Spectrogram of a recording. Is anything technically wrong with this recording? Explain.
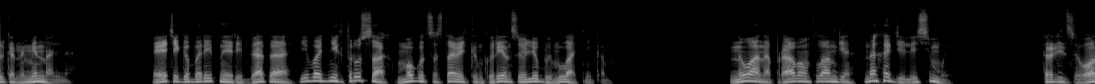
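Yes, there are compressed frames skipped at 1.65 and 5.58 s. Each drops roughly one 23.2 ms frame, so the sound jumps ahead by about 20 ms.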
